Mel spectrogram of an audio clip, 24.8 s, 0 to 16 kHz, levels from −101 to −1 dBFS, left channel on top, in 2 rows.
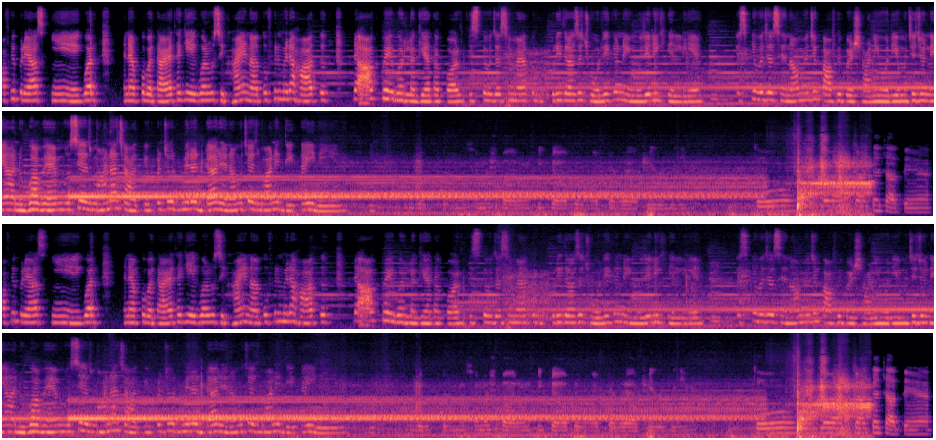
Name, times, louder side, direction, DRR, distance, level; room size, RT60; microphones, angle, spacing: voice 1, 0.0-4.3 4.7-9.3 10.0-17.0 17.3-17.4, left 2 dB, 70° left, 0.5 m, -30 dB
Church bell, 2.9-16.6 17.0-17.1, left 3 dB, 10° left, 0.7 m, -47 dB
sound 1, 6.0-24.0, right 1 dB, 35° right, 0.7 m, -31 dB
voice 2, 9.3-9.8 17.8-21.7 22.4-24.8, right 5 dB, 75° right, 0.4 m, -41 dB
2.3 x 2.2 x 2.8 m
head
